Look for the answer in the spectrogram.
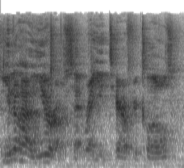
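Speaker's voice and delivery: ordinary talk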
